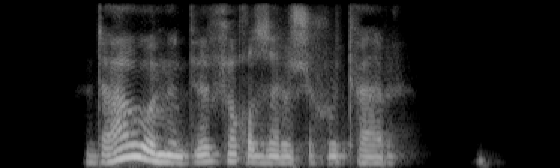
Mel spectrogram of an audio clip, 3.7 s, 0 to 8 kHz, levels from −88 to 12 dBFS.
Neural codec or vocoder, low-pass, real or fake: codec, 16 kHz, 2 kbps, FreqCodec, smaller model; 7.2 kHz; fake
